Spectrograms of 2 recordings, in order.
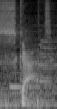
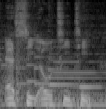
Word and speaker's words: Scott: My name is Scott, S C O T T, Scott, and everywhere I go is Scotch, like Scotch whiskey.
